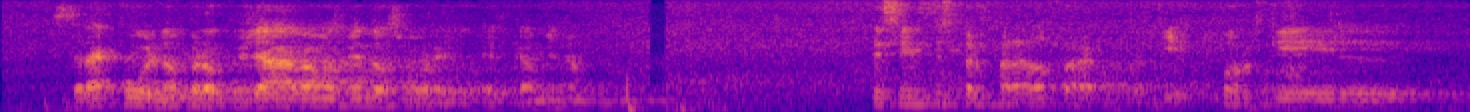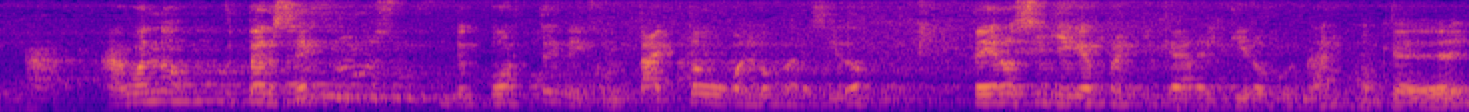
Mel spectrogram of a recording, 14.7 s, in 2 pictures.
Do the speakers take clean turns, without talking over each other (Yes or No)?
Yes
